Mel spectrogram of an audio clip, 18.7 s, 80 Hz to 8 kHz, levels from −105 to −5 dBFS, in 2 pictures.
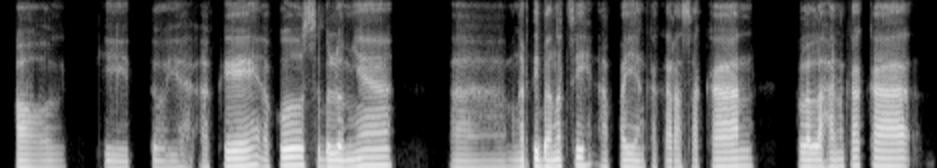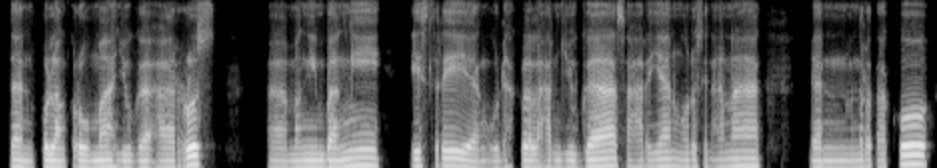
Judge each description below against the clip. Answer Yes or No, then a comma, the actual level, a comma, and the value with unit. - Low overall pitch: Yes, low, 115 Hz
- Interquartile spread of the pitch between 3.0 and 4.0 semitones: No, narrow, 2.5 semitones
